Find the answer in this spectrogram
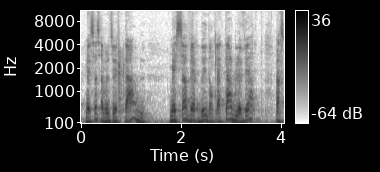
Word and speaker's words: Mesa Verde: Est-ce que je le prononce comme il se doit? Mesa Verde. Mesa Verde.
